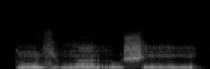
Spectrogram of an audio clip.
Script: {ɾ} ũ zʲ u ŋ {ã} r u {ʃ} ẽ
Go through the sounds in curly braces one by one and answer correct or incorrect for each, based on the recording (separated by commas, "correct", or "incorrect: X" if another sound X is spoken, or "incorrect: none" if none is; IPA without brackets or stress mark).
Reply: correct, correct, correct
